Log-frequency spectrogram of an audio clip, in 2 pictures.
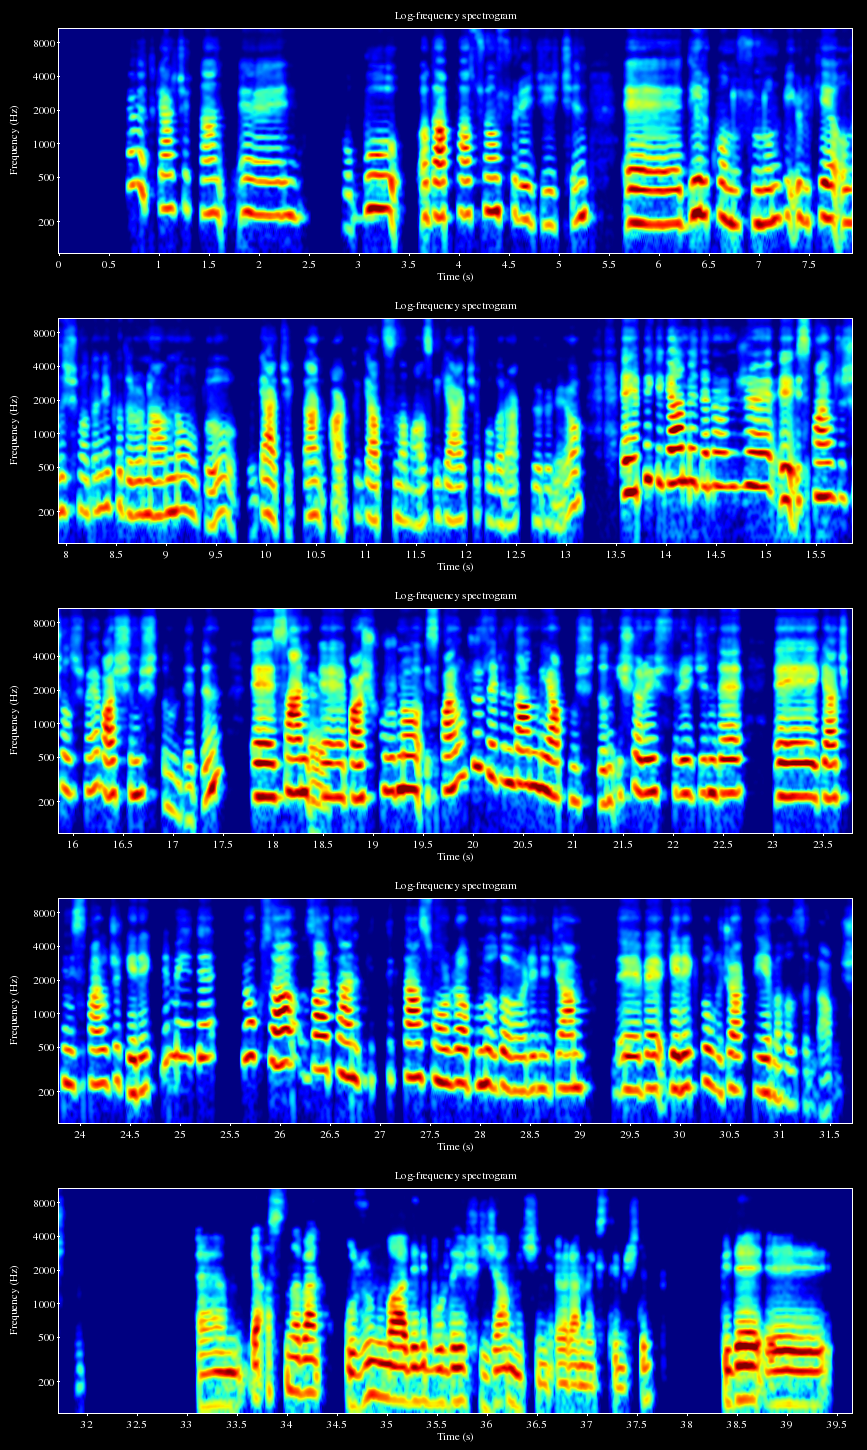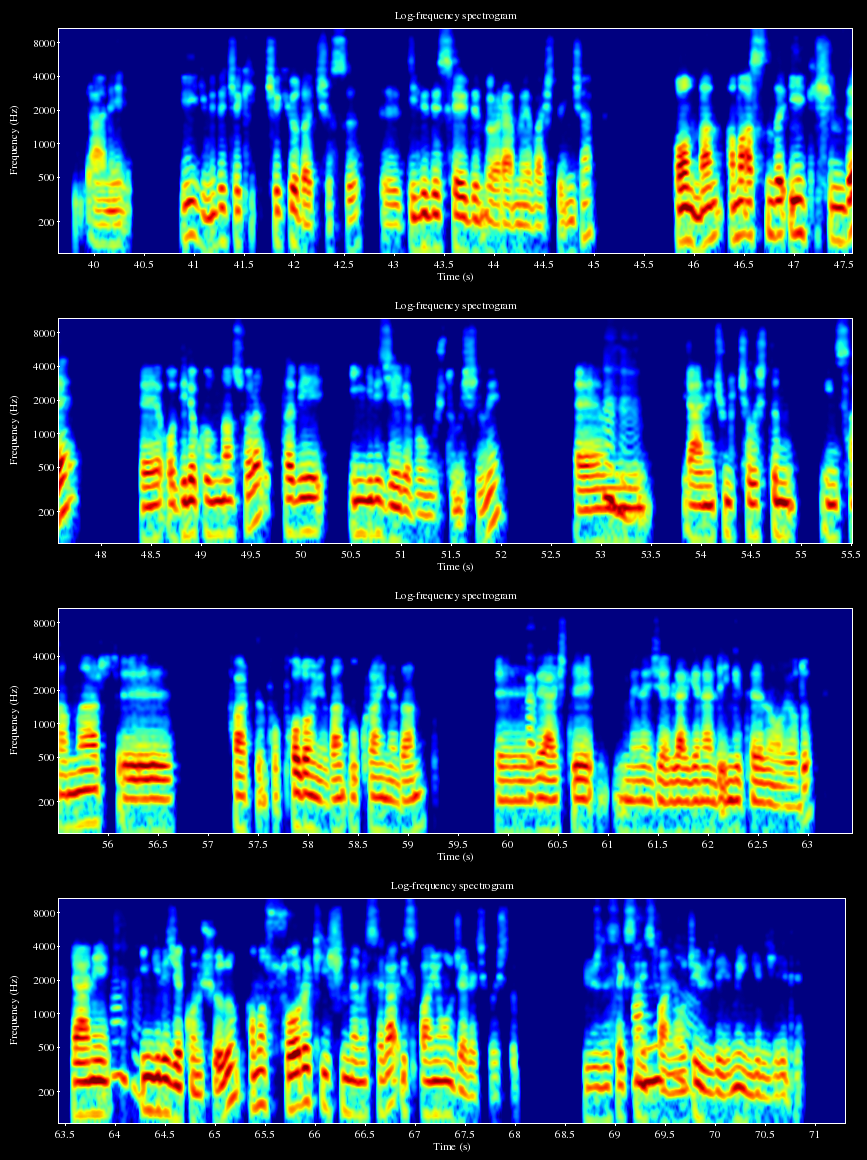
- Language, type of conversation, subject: Turkish, podcast, İki dili bir arada kullanmak sana ne kazandırdı, sence?
- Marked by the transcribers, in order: tapping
